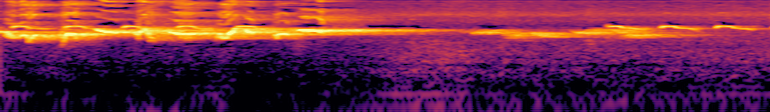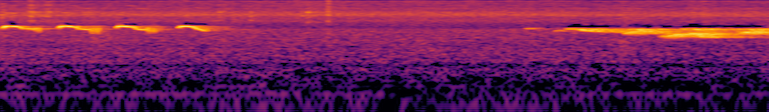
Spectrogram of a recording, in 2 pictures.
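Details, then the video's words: Orange-headed thrush, a decoy bird, in fighting song, with a female's call used to provoke the male. A loud tumbling warble leads into a series of quick repeated up-down whistled notes, then a soft rising phrase. "Chim Quế lâm mồi, hót đấu cực hay. kèm tiếng quế lâm mái, kích trống hót đấu hay."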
